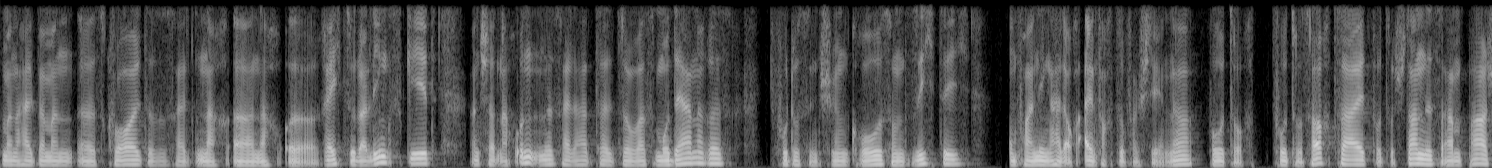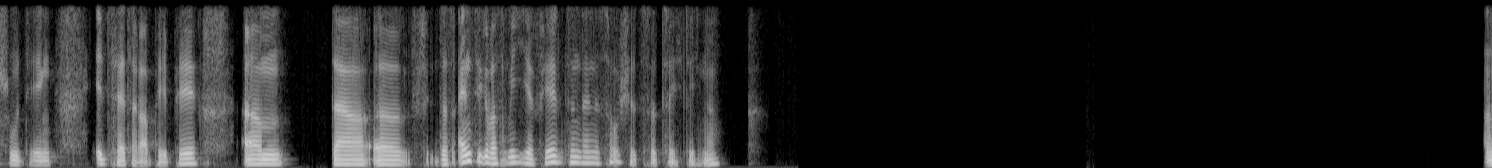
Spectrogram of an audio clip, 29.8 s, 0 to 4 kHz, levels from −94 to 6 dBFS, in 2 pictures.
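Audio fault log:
The speech arrives over a call path working as expected, carrying the narrowband sound of G.711 mu-law at 64 kbps with nothing above 4 kHz, and no faults are heard anywhere in it.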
